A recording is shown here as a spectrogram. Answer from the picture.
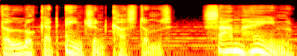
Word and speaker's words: Samhain: look at ancient Customs Sam Haye pronounced so in was a festival marking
